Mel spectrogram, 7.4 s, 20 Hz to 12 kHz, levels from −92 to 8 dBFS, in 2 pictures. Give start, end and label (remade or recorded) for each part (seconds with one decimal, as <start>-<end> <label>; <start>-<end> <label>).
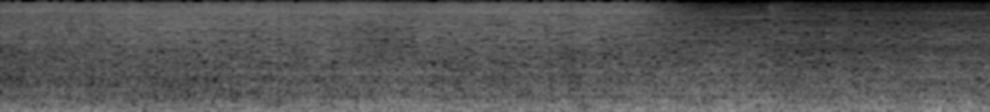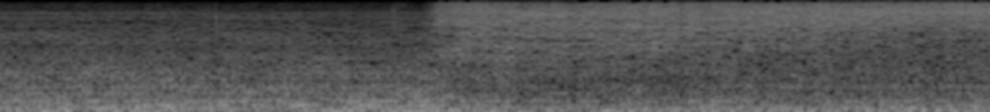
0.0-2.9 recorded; 2.9-6.5 remade; 6.5-7.4 recorded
